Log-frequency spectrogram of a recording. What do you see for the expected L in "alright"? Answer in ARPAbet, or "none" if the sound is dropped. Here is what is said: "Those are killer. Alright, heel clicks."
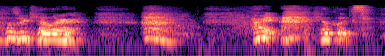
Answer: none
